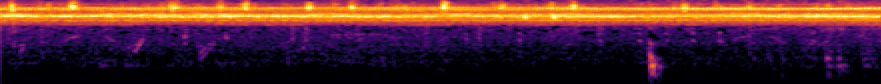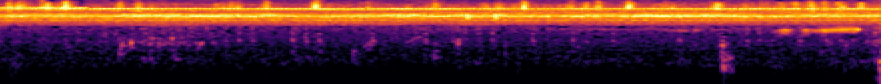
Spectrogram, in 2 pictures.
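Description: Steady, high-pitched chorus of night insects chirring, with a single sharp knock about three seconds in and a softer one near the end.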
